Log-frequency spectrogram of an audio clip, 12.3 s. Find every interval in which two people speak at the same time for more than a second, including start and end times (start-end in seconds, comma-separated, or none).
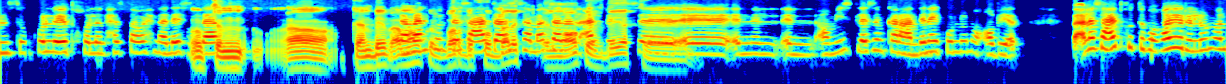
4.0-6.5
